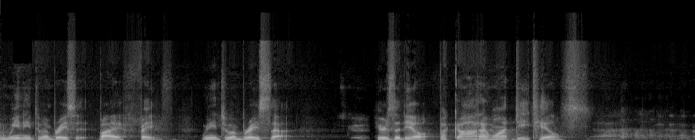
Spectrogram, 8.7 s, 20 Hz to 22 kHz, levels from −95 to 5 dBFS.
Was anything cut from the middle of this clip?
yes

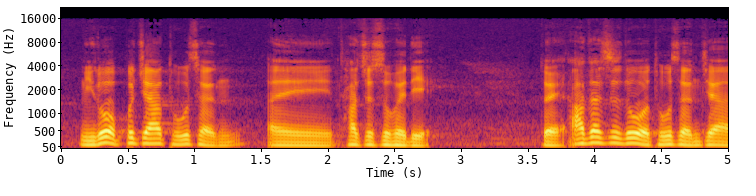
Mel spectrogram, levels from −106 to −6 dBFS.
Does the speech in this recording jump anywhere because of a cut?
no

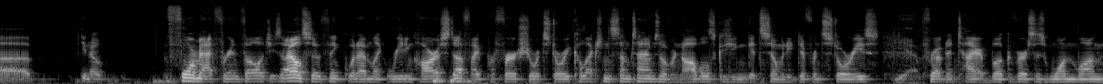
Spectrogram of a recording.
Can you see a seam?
no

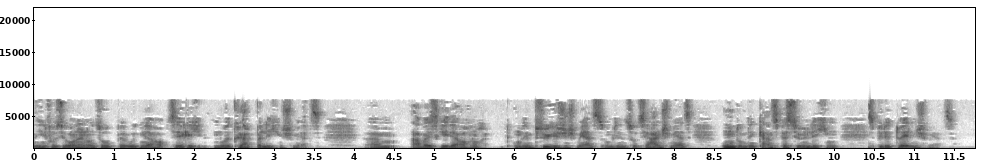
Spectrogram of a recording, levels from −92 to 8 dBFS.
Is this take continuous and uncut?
no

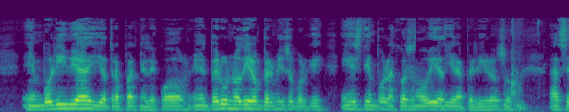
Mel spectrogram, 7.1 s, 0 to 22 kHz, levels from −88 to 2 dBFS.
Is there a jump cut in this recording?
yes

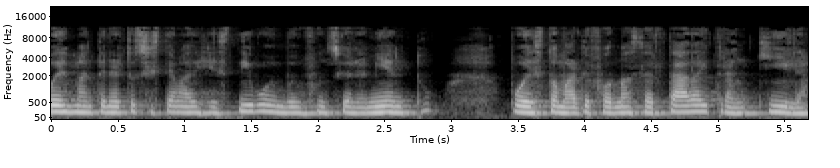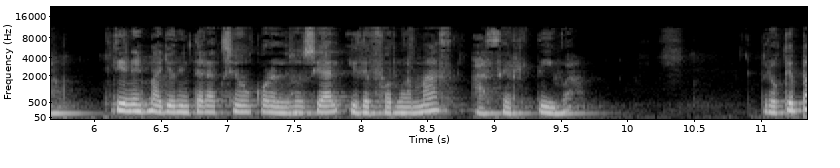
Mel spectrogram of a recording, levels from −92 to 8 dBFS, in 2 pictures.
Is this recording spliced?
yes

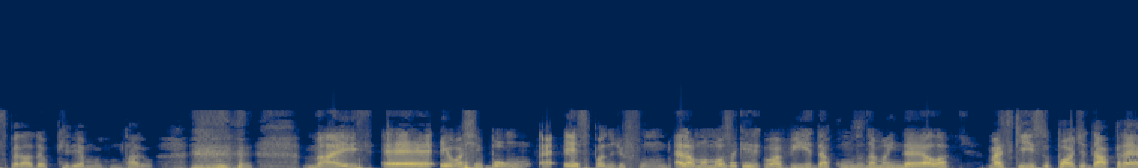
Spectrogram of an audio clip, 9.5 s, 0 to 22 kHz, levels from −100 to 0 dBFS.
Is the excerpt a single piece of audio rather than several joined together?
no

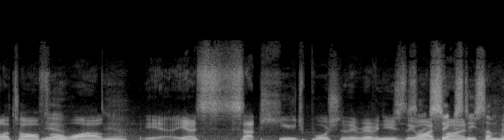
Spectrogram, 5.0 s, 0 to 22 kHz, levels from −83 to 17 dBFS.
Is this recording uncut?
no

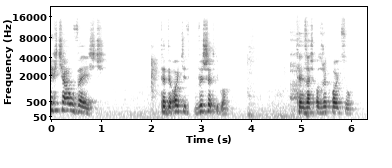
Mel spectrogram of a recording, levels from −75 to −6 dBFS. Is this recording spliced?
yes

